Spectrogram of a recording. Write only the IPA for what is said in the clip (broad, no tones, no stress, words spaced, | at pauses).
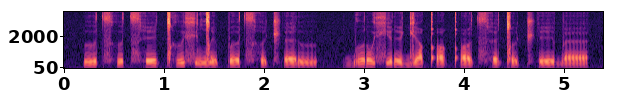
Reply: ɯt͡sʰɯ t͡sʰe ǀʰɯxʲəŋ͡ǀe pət͡sʰə t͡ʃʼɛɾɯ | bɤɾoxʲeɾe ɡʲɛqʼɤ qʼɵt͡sʰɛǀɵ t͡ʃʼebæ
